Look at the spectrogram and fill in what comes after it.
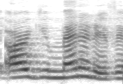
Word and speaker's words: argumentative: The boss mitigated the problem by firing the argumentative employee. Let's look at the two T's in the word argumentative. I didn't pronounce the first T, but the second T I pronounced like a flat T.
